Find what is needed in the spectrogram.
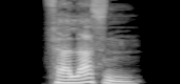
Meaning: gerund of verlassen
- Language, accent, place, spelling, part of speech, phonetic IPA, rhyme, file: German, Germany, Berlin, Verlassen, noun, [fɛɐ̯ˈlasn̩], -asn̩, De-Verlassen.ogg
